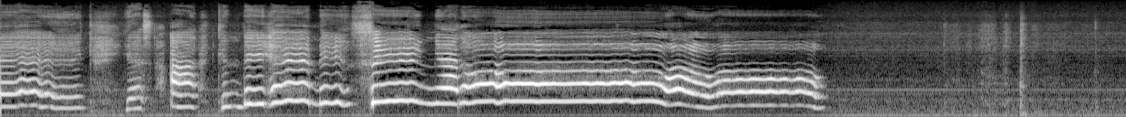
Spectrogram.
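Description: A young woman's voice singing the song's closing ad-libs: quick ornamented runs that lead into one long held note, which dips at the end and stops about eight seconds in. After it there is only a low steady hum and a single click.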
